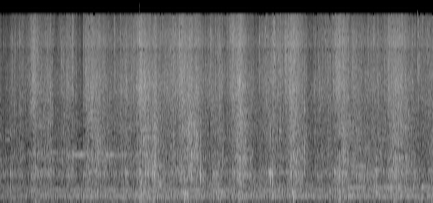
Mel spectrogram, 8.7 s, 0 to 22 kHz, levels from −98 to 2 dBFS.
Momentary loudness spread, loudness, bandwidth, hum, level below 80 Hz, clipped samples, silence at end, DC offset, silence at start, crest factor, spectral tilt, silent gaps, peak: 8 LU; -26 LUFS; 16.5 kHz; none; -58 dBFS; under 0.1%; 0 s; under 0.1%; 0 s; 20 dB; -0.5 dB/octave; none; -8 dBFS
